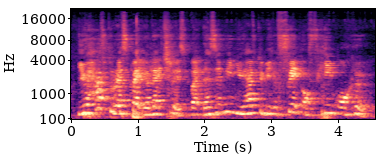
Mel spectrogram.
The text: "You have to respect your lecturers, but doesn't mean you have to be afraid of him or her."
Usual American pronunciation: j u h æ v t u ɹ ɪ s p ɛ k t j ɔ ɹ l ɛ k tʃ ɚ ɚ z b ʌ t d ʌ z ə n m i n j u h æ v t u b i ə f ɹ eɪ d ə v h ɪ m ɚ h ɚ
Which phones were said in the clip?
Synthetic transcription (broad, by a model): j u h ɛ f t u ɹ ɪ s p ɛ k t j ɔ l ɛ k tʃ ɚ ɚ s b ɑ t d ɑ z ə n m i n j u h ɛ f t u b i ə f eɪ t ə f h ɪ m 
